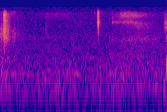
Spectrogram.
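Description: Near silence with two short, faint clicks: one right at the start and one about a second later.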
